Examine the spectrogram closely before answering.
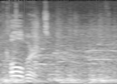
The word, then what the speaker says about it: Colbert: yeah that's right colbert i'm not gonna give it some pretentious french sounding pronunciation colbert kind of like nate colbert used to be uh he was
